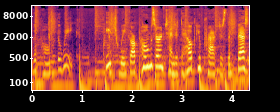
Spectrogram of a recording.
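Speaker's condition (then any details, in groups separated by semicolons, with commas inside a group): No condition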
